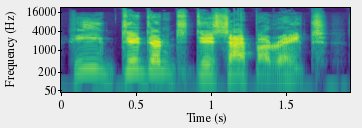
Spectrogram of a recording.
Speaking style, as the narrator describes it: Snape roared, very close at hand

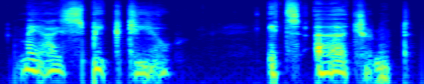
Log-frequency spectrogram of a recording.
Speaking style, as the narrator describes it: she said in a strained whisper

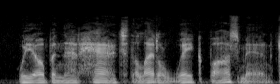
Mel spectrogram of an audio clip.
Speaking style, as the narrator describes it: Case whispered

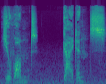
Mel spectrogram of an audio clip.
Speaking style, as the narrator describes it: the raspy-voiced woman asked

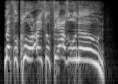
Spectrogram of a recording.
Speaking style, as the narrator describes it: He shouted

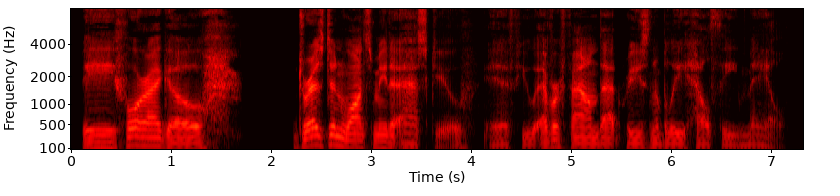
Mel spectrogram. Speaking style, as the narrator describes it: Mort sighed, said

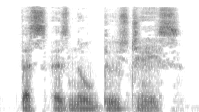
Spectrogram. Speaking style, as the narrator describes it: he said softly, then with considerably more force

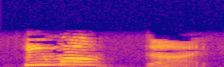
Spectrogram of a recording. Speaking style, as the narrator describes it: Bran screamed at him

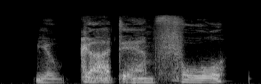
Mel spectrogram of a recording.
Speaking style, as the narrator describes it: Varric rasped

